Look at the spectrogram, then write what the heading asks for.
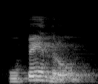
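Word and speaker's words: उपेन्द्रो: पहला नाम है उपेंद्र इस नाम में जो विसर्ग है इसके आगे व ये मृदु व्यंजन आने के कारण विसर्ग का ओ हुआ है आगे का नाम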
